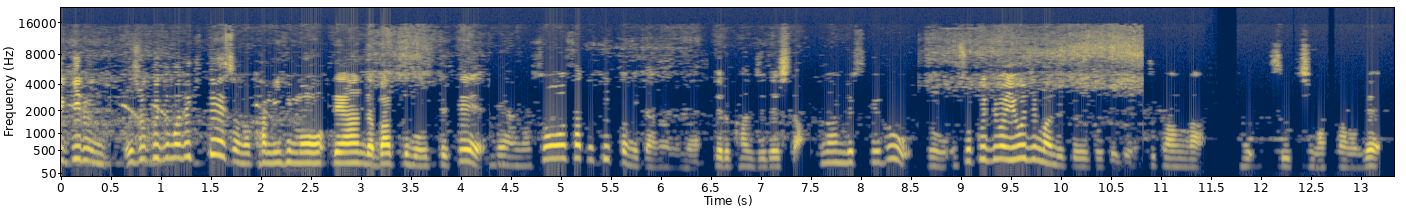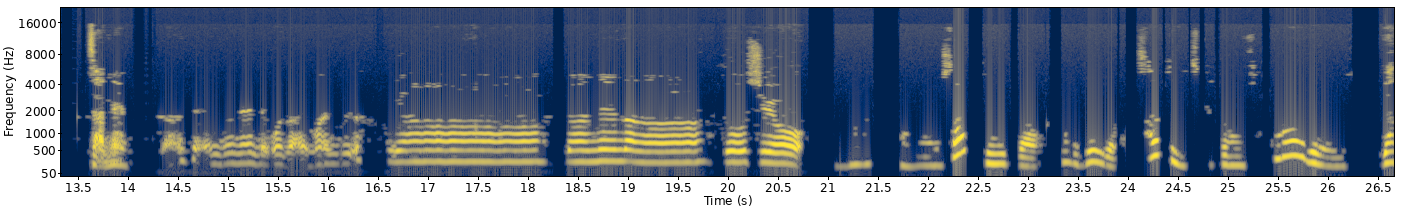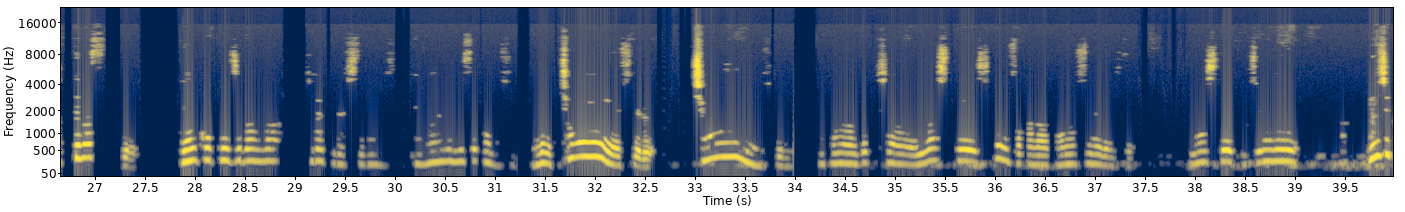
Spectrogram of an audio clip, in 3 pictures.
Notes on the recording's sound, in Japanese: お散歩しながらの収録のため聞き取りづらい場面があると思いますがご了承願います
